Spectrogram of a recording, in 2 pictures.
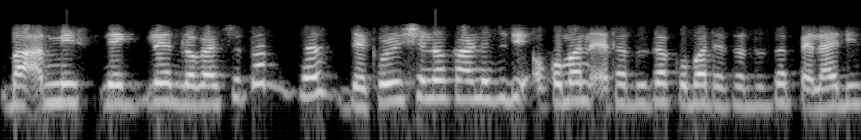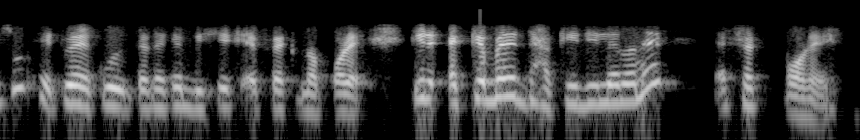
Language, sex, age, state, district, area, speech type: Assamese, female, 45-60, Assam, Tinsukia, rural, conversation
